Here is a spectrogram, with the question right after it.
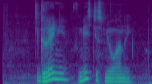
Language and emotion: Russian, neutral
